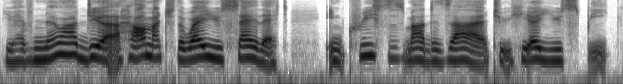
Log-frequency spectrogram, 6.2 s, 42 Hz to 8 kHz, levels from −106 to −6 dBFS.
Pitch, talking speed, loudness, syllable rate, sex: 195 Hz, 175 wpm, -19 LUFS, 4.1 syllables/s, female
